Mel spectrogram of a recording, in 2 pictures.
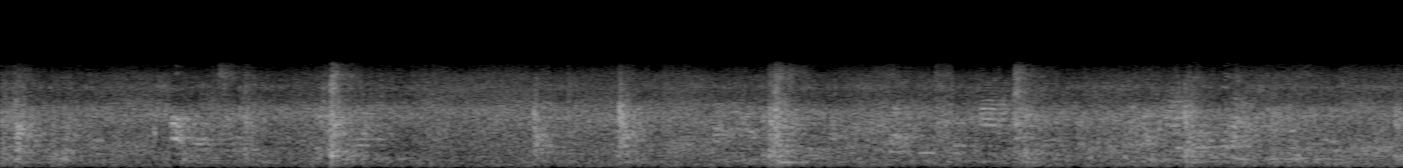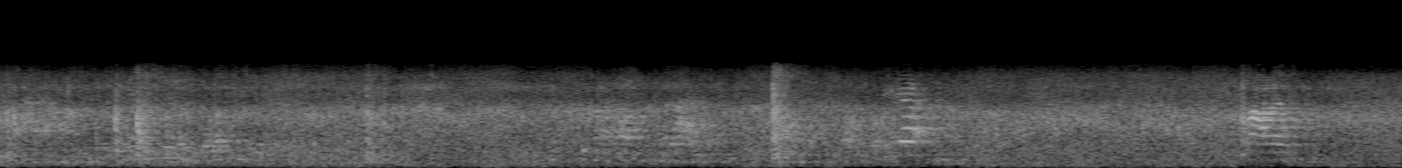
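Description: Boxes knock and thump as they are unloaded.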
